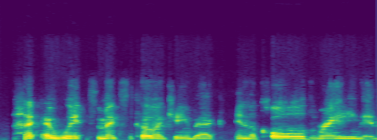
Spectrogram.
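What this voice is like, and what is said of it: Hoarse, wheezy voice. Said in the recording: “Excuse my voice. ... Got a little Wheezy Jefferson thing going on here”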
